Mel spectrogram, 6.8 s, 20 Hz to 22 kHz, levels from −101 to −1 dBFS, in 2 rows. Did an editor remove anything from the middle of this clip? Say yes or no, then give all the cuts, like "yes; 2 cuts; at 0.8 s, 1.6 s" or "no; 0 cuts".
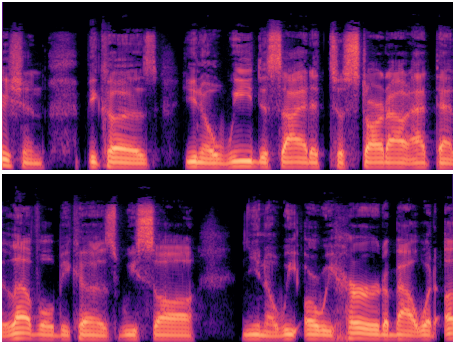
yes; 1 cut; at 2.4 s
